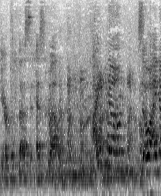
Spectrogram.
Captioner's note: laughter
